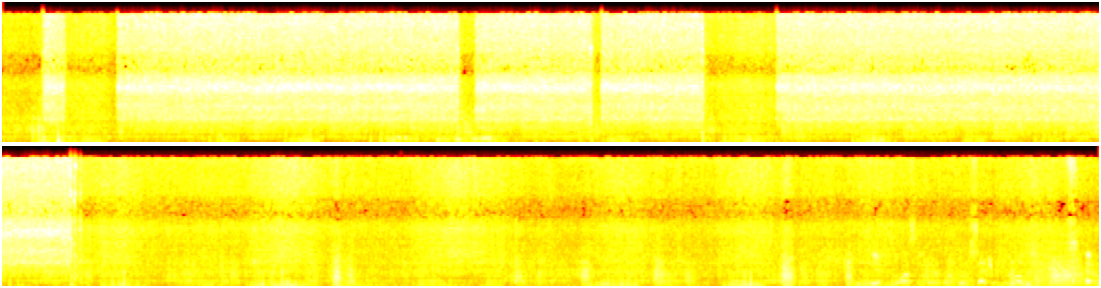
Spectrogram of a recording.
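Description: Carpet extraction wand working a carpet: a loud spray hiss with several brief breaks as the trigger is let off, stopping about two-thirds of the way through. After that only the wand's vacuum suction is heard, drawing water out of the carpet on dry passes.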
